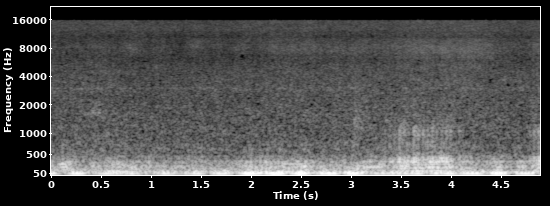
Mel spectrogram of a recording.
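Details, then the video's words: Domestic cat, a male, purring in a lap while petted on head, neck and body; a low, continuous rumbling drone, quiet and even, resembling gentle snoring, with slight touch noises. "Cosy cat purring"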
